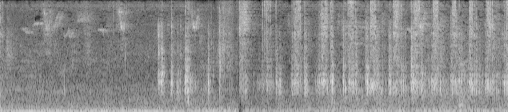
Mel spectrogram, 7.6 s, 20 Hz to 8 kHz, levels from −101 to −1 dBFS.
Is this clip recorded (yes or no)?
no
